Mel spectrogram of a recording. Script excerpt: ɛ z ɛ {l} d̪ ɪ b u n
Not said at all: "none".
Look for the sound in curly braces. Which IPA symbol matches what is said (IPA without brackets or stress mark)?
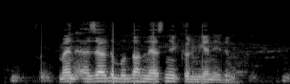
l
